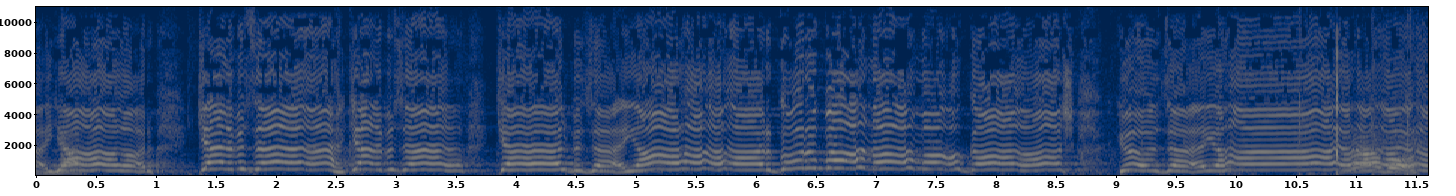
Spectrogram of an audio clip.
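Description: A woman singing solo into a microphone without accompaniment, her voice wavering through quick ornamental turns between short breaths. She holds a long steady note near the end.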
